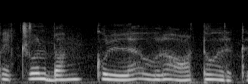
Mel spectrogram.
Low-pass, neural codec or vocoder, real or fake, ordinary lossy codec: 7.2 kHz; codec, 16 kHz in and 24 kHz out, 2.2 kbps, FireRedTTS-2 codec; fake; none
